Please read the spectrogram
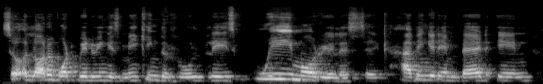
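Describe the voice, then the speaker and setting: A man's voice: high-pitched, moderate pace, creaky, a little mellow. Indian man with roomy echo. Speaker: guest, startup CEO. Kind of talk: casual conversational explaining.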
